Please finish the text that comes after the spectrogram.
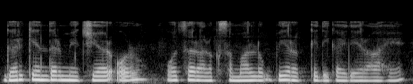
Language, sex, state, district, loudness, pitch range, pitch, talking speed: Hindi, female, Arunachal Pradesh, Lower Dibang Valley, -15 LUFS, 185-200 Hz, 195 Hz, 245 wpm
